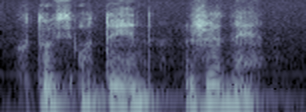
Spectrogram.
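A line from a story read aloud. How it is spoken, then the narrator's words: Whisper. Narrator (Ukrainian): прошепотів Остап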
